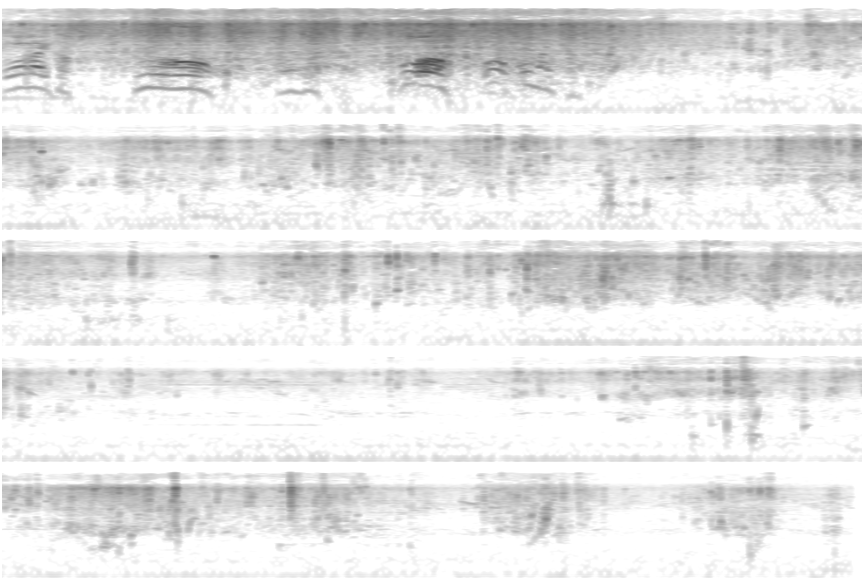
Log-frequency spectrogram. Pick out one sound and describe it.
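Water splashes as a hand gropes around in shallow water.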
